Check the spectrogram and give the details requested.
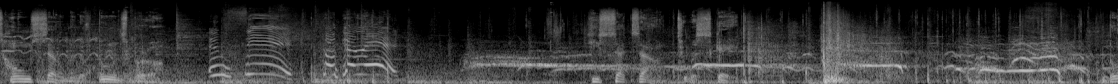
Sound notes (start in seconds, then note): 2.1 speaking shawnee; 4.6 shawnee war cries; 7.4 gunfire; 8.9 shawnee war cries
